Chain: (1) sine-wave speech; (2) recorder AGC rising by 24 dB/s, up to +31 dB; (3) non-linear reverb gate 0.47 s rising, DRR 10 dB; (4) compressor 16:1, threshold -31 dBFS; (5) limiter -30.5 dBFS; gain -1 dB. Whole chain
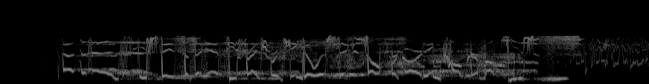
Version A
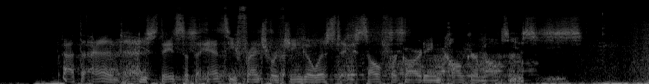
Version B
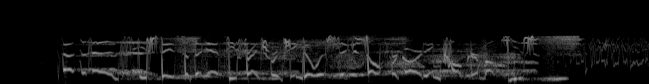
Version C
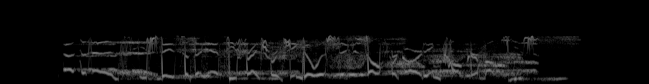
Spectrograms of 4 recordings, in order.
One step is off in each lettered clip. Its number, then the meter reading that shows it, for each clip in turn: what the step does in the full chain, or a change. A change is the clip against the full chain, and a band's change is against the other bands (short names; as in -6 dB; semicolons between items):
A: 1, 4 kHz band +3.0 dB; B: 5, mean gain reduction 2.0 dB; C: 2, momentary loudness spread change +2 LU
